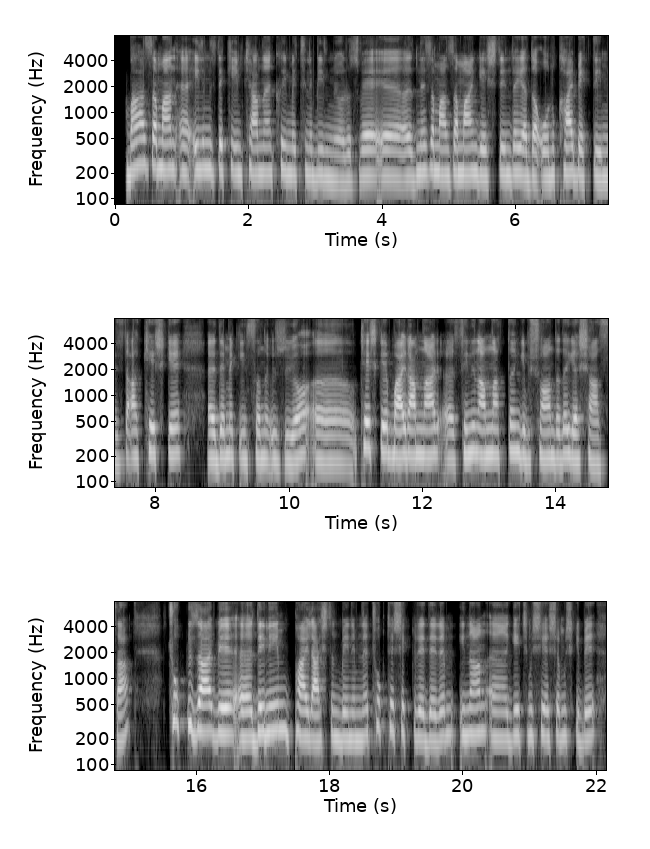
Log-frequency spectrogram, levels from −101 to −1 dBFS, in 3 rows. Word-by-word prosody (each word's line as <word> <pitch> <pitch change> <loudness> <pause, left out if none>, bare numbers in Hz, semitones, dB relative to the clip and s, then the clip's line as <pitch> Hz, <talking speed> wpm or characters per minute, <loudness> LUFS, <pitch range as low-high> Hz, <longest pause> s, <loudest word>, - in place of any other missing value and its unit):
Bazı 235 +5 +1
zaman, 225 -2 +2
eee, 205 -2 -2
elimizdeki 215 0 -3
imkânların 200 0 -3
kıymetini 190 -3 -6
bilmiyoruz 165 -2 -6
ve, 185 0 +2
eee, 180 0 0
ne 205 - -2
zaman 205 -3 -1
zaman 195 +1 0
geçtiğinde 190 +1 -3
ya 185 -3 +1
da 175 -2 +1
onu 180 +1 -3
kaybettiğimizde 180 -2 -2
ah 195 0 0
keşke, 210 -1 0 0.4
eee, 185 0 +3
demek 195 -1 -2
insanı 185 0 -3
üzüyor. 175 +3 0
Iıı, 170 -2 -2
keşke 240 -4 +3
bayramlar, 200 +1 +5
ııı, 185 -3 -3
senin 210 +4 -2
anlattığın 205 +2 +1
gibi 195 -2 -3
şu 190 +1 -4
anda 190 0 0
da 200 - -1
yaşansa. 185 - -1 0.5
Çok 310 -1 -3
güzel 245 -4 +7
bir, 230 0 +8
ııı, 205 -1 +3
deneyim 240 +1 +3
paylaştın 205 -2 +2
benimle. 200 +2 -3
Çok 275 +2 -8
teşekkür 240 -4 -5
ederim, 205 +3 -2
inan, 230 +1 0
ııı, 205 -1 -2
geçmişi 220 +2 -4
yaşamış 215 0 -4
gibi, 205 +3 -4
200 Hz, 135 wpm, -25 LUFS, 185-220 Hz, 0.5 s, bir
